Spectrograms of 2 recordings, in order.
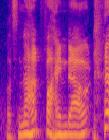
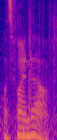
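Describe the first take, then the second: First: Much louder and higher, slowed, with NOT rising; panicked backtrack. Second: Said in the usual way. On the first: Real, not acted. Streamer regretting the gamble, panicked yelp. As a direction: yelp "Let's not find out" as the gear fails.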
